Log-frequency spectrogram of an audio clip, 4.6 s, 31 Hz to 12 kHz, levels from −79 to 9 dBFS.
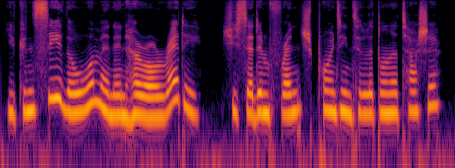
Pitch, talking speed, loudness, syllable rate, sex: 230 Hz, 210 wpm, -15 LUFS, 5.5 syllables/s, female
